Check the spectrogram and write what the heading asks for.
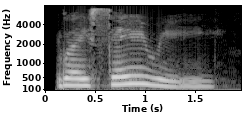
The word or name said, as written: glessariae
